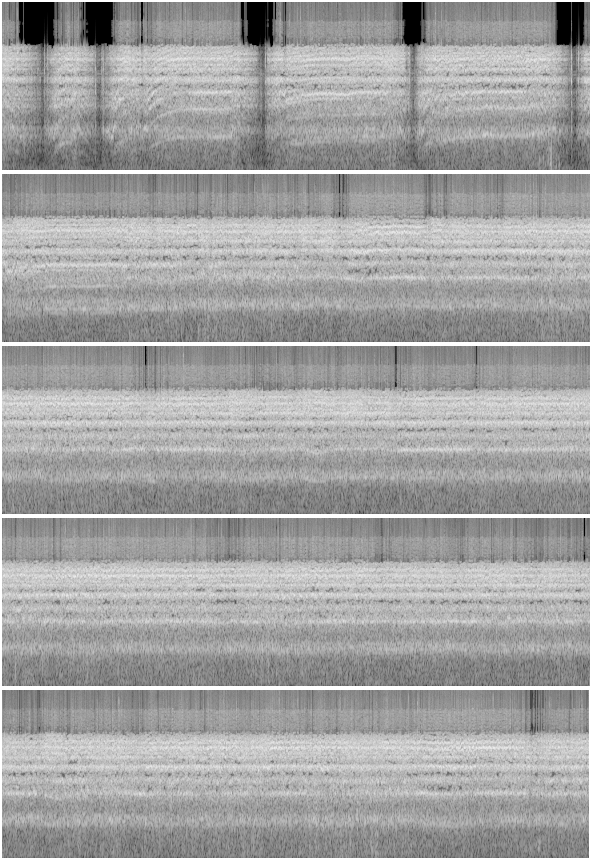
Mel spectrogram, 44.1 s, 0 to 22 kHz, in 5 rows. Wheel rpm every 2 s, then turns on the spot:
80, 150, 160, 170, 150, 210, 230, 230, 230, 230, 230, 230, 230, 230, 230, 230, 230, 230, 230, 220, 230, 230.
none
